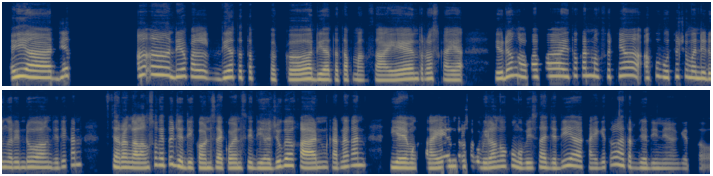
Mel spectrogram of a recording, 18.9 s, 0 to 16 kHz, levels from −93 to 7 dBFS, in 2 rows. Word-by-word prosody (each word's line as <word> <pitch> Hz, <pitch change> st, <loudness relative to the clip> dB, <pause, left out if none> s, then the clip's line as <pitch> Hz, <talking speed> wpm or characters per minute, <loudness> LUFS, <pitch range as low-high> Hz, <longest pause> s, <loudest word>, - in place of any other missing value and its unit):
Iya, 310 Hz, +1 st, +7 dB, 0.4 s
dia 295 Hz, +7 st, -1 dB, 1.0 s
heeh, 385 Hz, +1 st, +4 dB, 0.2 s
dia 305 Hz, -, +3 dB
pal 295 Hz, -1 st, +3 dB, 0.3 s
dia 275 Hz, +3 st, +4 dB
tetap 250 Hz, -2 st, -4 dB, 0.2 s
kekeh, 200 Hz, 0 st, 0 dB, 0.2 s
dia 205 Hz, -1 st, +2 dB
tetap 195 Hz, 0 st, -3 dB
maksain, 185 Hz, +3 st, 0 dB
terus 225 Hz, +1 st, -3 dB
kayak, 190 Hz, -1 st, -2 dB, 0.4 s
"Ya, -, -, -1 dB
udah 305 Hz, +5 st, +2 dB
nggak 300 Hz, -4 st, 0 dB
papa, 300 Hz, +2 st, -1 dB, 0.2 s
itu 320 Hz, +2 st, -6 dB
kan 340 Hz, -, +2 dB
maksudnya, 310 Hz, +1 st, -4 dB, 0.3 s
aku 260 Hz, +6 st, -7 dB
butuh 275 Hz, +2 st, -2 dB
cuman 265 Hz, -4 st, 0 dB
didengerin 210 Hz, -3 st, -2 dB
doang." 210 Hz, -1 st, +1 dB
Jadi 190 Hz, +5 st, -8 dB
kan, 290 Hz, +1 st, -4 dB, 0.4 s
secara 210 Hz, -4 st, +1 dB
nggak 190 Hz, -1 st, +4 dB
langsung 200 Hz, +11 st, -3 dB
itu 280 Hz, -, -2 dB
jadi 200 Hz, -3 st, 0 dB
konsekuensi 185 Hz, 0 st, 0 dB
dia 185 Hz, -1 st, -1 dB
juga 240 Hz, +6 st, +3 dB, 0.2 s
kan, 190 Hz, -1 st, +6 dB, 0.2 s
karena 195 Hz, +3 st, -1 dB
kan, 280 Hz, +1 st, +1 dB, 0.4 s
dia 200 Hz, -1 st, +2 dB
yang 190 Hz, -1 st, +2 dB
maksain, 190 Hz, +4 st, -1 dB
terus 235 Hz, -1 st, -7 dB
aku 220 Hz, -2 st, -6 dB
bilang, 200 Hz, +3 st, 0 dB
aku 235 Hz, +2 st, -6 dB
nggak 190 Hz, -3 st, -3 dB
bisa, 190 Hz, +3 st, -5 dB
jadi 185 Hz, +3 st, -5 dB
ya, -, -, +2 dB
kayak 185 Hz, -1 st, -7 dB
gitulah, 295 Hz, +7 st, -2 dB
terjadinya, 180 Hz, -3 st, -6 dB, 0.2 s
gitu. 170 Hz, -, -19 dB
210 Hz, 170 wpm, -23 LUFS, 190-275 Hz, 1.0 s, Iya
